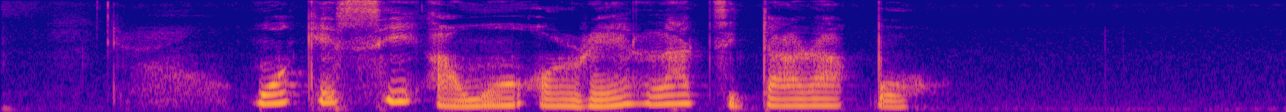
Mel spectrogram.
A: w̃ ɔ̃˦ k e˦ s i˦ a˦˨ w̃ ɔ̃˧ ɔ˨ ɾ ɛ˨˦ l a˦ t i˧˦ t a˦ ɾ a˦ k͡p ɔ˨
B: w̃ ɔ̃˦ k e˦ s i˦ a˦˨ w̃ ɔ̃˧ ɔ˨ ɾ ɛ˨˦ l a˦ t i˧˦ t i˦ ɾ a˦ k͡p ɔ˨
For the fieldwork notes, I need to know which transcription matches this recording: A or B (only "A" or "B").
A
